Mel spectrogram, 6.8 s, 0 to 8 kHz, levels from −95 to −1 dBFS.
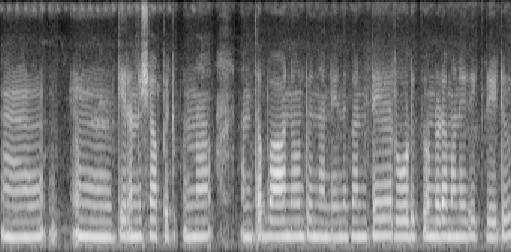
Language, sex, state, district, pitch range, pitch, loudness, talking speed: Telugu, female, Andhra Pradesh, Chittoor, 190-195 Hz, 190 Hz, -17 LUFS, 130 wpm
